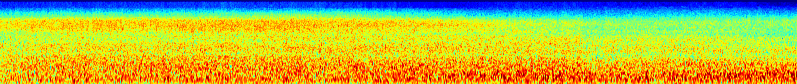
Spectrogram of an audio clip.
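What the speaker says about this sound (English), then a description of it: "A lot of water going over this waterfall right now." A powerful waterfall in high flow near Old Forge roars in a dense, constant rush of falling water, loud and close, with no breaks.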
